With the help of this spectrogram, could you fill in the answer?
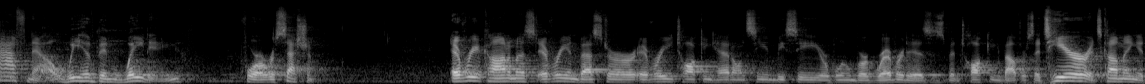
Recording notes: We brought together a panel of leading thinkers and executives from across the sector. In front of a live audience in New York City. This inaugural Live HC Insider Podcast event was hosted by HC Group and Brown Brothers Harriman.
